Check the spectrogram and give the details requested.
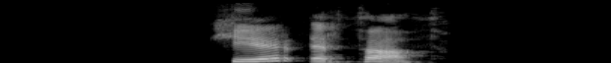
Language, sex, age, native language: Icelandic, female, 30-39, Icelandic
